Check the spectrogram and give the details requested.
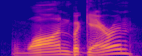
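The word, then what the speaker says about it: Juhann Begarin: this one jawan bagaran j silent again silent ish juan bagaran that is correct one aaron all right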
